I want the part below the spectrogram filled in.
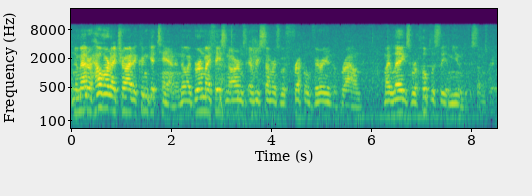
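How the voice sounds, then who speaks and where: A man's voice: mid-range voice, a little fast, pushed and bright. An American man in his thirties, an author giving a live reading of his personal essay in a small indoor bookshop. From United States. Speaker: author reading from own work. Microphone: camera several feet away. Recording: distant mic, hissy background noise.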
